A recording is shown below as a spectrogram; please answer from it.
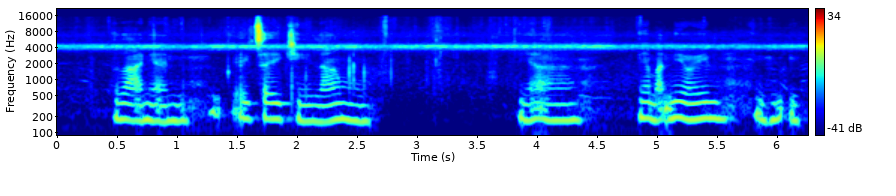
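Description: A woman speaking in short phrases, over a steady high-pitched buzz of insects that goes on under and between her words.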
